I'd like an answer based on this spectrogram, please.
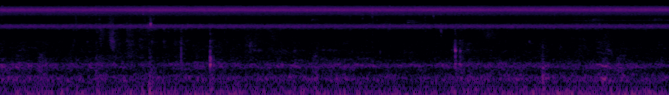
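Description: Steady, high-pitched insect chirring at two constant pitches, unbroken throughout, with a few faint clicks.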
